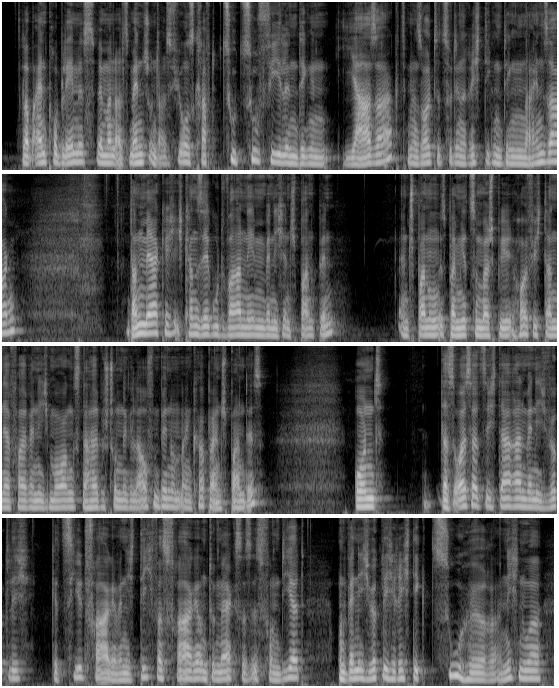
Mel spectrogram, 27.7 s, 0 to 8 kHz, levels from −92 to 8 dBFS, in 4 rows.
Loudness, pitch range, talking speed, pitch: -23 LUFS, 125-150 Hz, 195 wpm, 140 Hz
